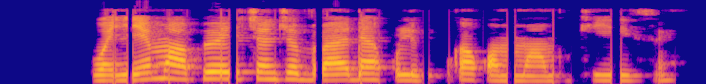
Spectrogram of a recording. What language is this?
Swahili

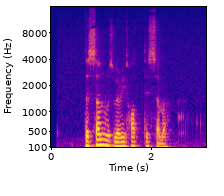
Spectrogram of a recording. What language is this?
English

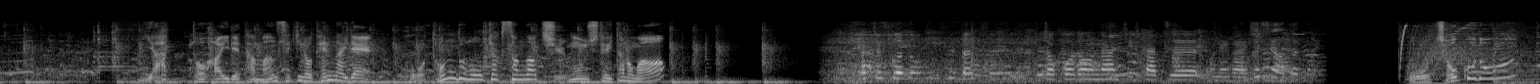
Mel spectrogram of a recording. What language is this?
Japanese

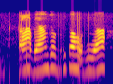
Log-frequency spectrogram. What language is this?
Punjabi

